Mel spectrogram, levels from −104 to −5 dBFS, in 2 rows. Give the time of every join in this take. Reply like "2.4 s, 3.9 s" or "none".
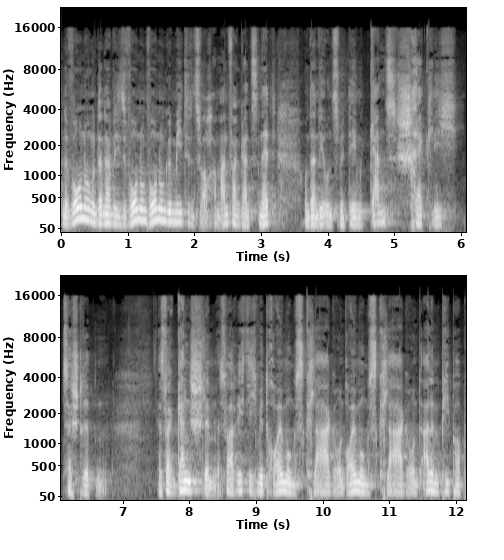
1.3 s, 3.9 s, 6.0 s, 10.3 s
